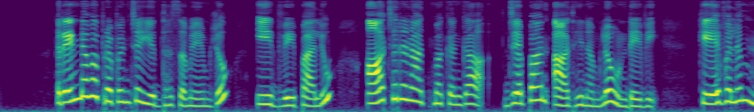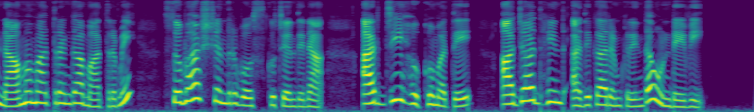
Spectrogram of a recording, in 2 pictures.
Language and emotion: Telugu, neutral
